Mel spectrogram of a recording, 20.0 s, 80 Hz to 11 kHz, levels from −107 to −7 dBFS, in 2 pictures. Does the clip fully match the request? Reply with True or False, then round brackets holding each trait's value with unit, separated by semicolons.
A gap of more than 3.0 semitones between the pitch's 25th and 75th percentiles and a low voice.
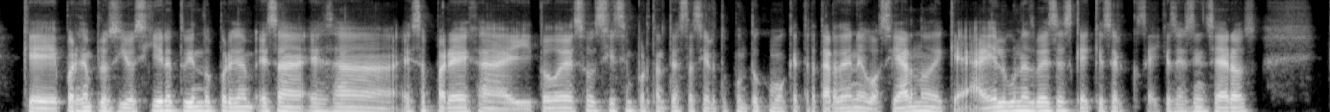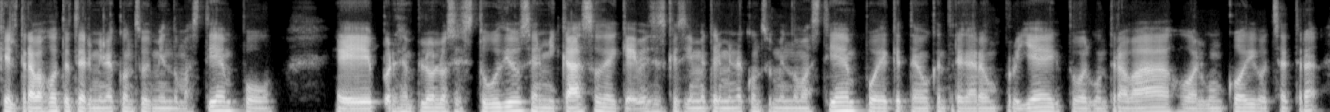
False (2.5 semitones; 110 Hz)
